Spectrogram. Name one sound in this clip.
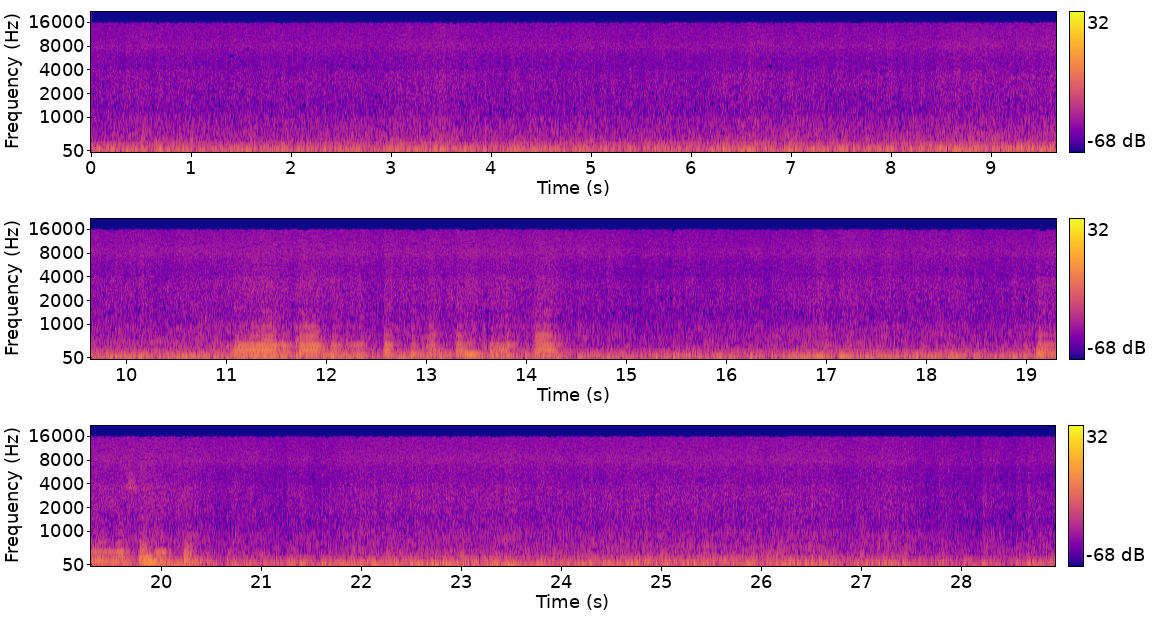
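A fan whirs steadily.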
